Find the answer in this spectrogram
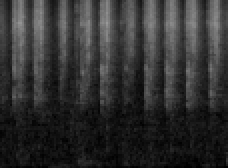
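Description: Sprinkles rattling inside a plastic shaker bottle as it is shaken upside down in quick, even strokes, about five or six a second.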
